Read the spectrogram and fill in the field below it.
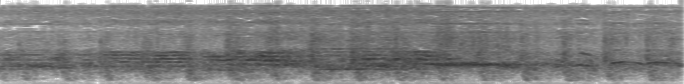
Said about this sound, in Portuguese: é um registro da torcida palmeirense cantando, batucando e pulando no estádio.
